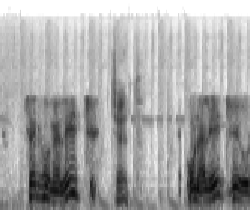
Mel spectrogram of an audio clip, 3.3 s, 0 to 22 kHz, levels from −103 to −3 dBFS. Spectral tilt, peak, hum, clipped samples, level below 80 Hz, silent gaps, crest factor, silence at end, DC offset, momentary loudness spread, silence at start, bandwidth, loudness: -7 dB/octave; -2 dBFS; none; under 0.1%; -54 dBFS; none; 16 dB; 0 s; under 0.1%; 13 LU; 0.35 s; 11.5 kHz; -19 LUFS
